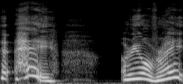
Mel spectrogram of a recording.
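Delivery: voice cracking very high partway through. Playing a game, calling out to a character in trouble, voice cracking. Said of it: "that was a nasty voice crack".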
